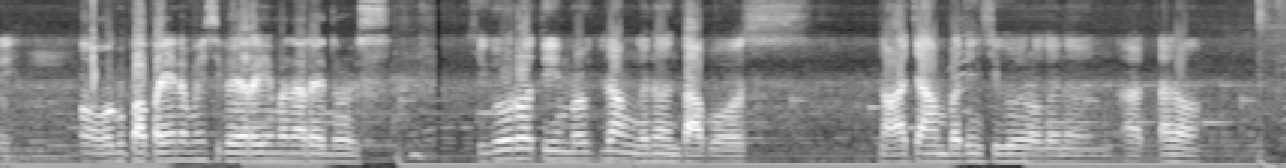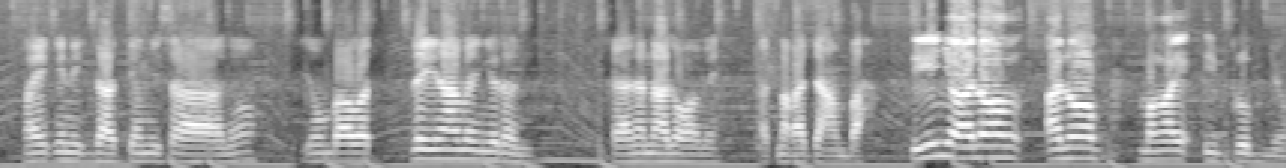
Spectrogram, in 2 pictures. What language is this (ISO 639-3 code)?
fil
